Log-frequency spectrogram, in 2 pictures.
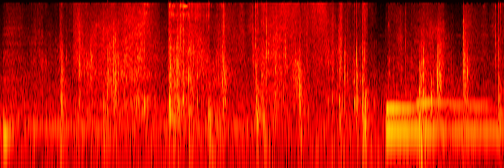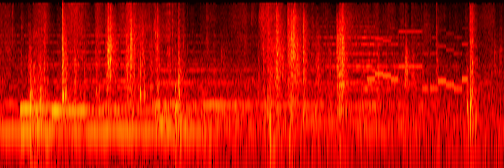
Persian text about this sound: این سربرگای جدیده. ببین رنگش رو دوست داری؟ آره، خیلی خوبه. رنگش فقط توی چاپ یه ذره کم رنگ شده، ولی به نظر من همینجوری خوبه. حالا یه خودکار بردارش بنویس ببین جنس کاغذ دوست داری.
